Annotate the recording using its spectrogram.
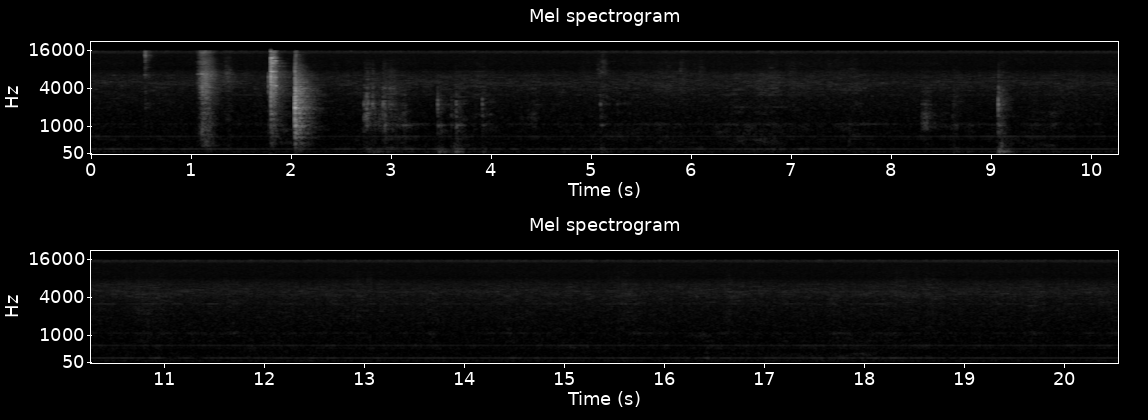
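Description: A few sharp clicks of wet gravel and small stones knocked about by fingers in a plastic gold pan, two loudest ones about two seconds in and one more near the middle. Between them only a faint steady hum.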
